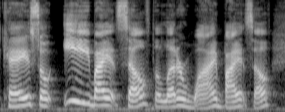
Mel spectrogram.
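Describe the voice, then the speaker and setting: A woman's voice: on the high side, animated, normal speed, pushed and bright. A woman who is a Spanish teacher and a mother, speaking in a recorded online lesson and patiently repeating example words. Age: adult.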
